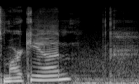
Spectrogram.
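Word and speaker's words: Marchion: like the round table they're like okay it's markian it's niall also leox is matthew mcconaughey so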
